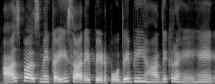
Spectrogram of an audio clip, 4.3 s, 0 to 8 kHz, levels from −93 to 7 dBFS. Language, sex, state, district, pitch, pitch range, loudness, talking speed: Hindi, female, Madhya Pradesh, Dhar, 235 Hz, 225-280 Hz, -16 LUFS, 165 wpm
